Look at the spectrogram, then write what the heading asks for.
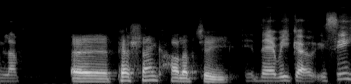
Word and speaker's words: Peshang Halapçı: No, I'm not pronouncing it right. I'm terrible with names. Please give us your name, love. Peshang Halapçı.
